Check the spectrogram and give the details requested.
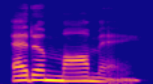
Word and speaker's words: edamame: Word 44, edamame. Common mispronunciation, edamame. Correct pronunciation, edamame. Four syllables with the stress on the third. This is Japanese.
